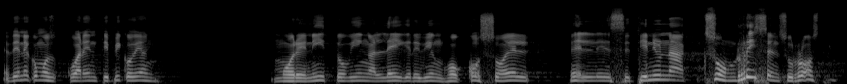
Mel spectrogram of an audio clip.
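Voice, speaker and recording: A man's voice: high voice, steady tone, moderate pace, long reverb tail. A man with a Salvadoran accent preaching a sermon as pastor, impassioned and speaking straight to the congregation. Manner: impassioned, addresses the congregation directly.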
